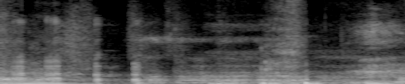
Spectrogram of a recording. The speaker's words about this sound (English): oh, I think I hear the citizens groups uh, behind you. yeah, it's a dog. Hey, calm down man.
